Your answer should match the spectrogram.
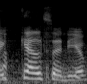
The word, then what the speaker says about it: quesadilla: L because वो Spanish है तो थोड़ा सा प्यार से हम ना पाइया जैसे पालिया नहीं होता, तो there is नो एल बट quesadilla is something that we are doing today.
